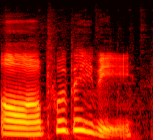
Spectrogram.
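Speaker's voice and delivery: put-on high-pitched cooing socialite voice. Voicing a passing socialite who pities a player: cooing socialite voice. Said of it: "a random socialite just looks at you and goes".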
